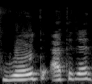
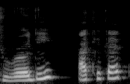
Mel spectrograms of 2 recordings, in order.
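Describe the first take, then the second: First: The first word is one syllable, like road. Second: The first word is two syllables, like roadie. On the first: The speaker calls it wrong. "it's not road architect" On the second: The speaker calls it right. "it's roadie architect?"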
